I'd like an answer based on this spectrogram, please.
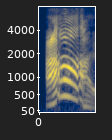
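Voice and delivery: high, loud frightened yelp; hammed-up yelp of fright; mock startled yelp. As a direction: squeal like a scared man bolting. Man fleeing from knife.

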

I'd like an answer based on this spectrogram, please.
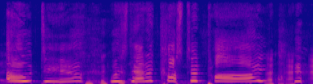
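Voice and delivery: very high, loud mock-woman voice; mimicked woman passer-by. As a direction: squeal it slowly as a hammed-up female bystander. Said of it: "a woman walking behind him going".

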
